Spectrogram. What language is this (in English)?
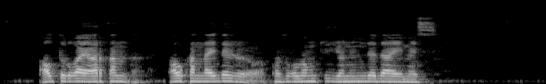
Kyrgyz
